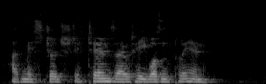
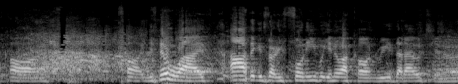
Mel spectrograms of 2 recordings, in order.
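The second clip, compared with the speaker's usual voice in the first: laughing protest; 4 semitones higher, 14 dB louder than usual. Retold or imitated. Pleading with the girl.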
